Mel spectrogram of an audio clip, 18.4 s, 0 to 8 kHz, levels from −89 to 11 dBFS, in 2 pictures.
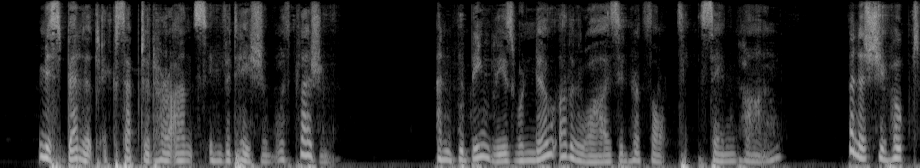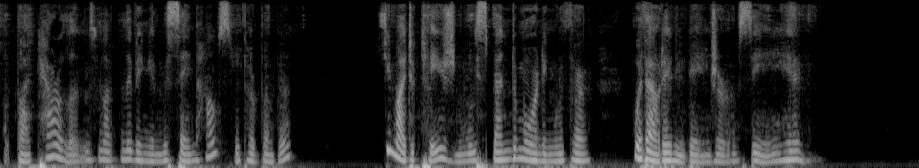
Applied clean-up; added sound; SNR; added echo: neural mask model DeepFilterNet 3.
